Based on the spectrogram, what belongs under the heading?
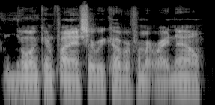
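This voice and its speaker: Punning man with a low voice. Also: monotone, racing, a bit bright, no echo, clean studio sound. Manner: punning, playful, jokey. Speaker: podcast co-host. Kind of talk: casual chat.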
